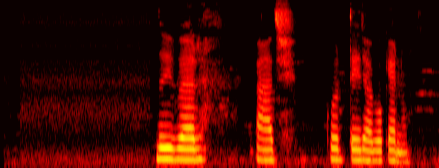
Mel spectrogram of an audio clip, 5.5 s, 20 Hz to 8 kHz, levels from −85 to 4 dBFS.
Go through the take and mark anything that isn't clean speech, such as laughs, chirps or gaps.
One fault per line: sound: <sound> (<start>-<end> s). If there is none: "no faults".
no faults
